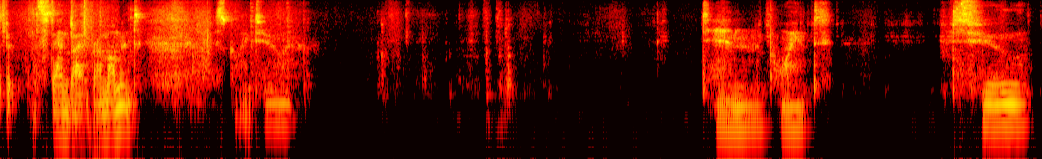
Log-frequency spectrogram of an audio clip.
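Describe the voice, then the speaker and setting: A man playing a gentle, wondering veteran 1990s AM radio host in a soft-spoken ASMR roleplay, husky and folksy, musing in a hesitant murmur. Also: low voice, background noise, full character voice. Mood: quiet disbelief. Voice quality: husky, gravelly.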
